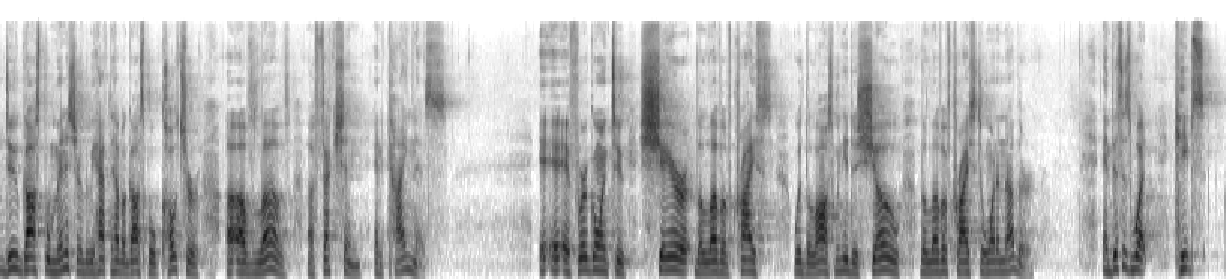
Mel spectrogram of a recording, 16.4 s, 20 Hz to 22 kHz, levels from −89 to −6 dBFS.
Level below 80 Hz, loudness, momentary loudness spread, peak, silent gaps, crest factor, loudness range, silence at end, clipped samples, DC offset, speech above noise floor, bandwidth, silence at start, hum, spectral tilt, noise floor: -82 dBFS; -23 LUFS; 13 LU; -4 dBFS; none; 22 dB; 7 LU; 0.2 s; under 0.1%; under 0.1%; 37 dB; 16 kHz; 0 s; none; -3 dB/octave; -61 dBFS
